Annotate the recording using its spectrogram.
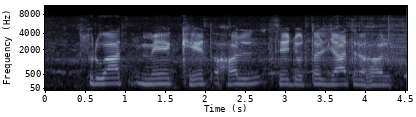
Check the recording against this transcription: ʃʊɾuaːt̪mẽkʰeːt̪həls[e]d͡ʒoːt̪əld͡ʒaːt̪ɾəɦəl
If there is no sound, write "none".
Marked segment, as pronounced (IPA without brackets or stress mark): e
